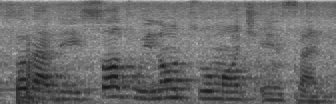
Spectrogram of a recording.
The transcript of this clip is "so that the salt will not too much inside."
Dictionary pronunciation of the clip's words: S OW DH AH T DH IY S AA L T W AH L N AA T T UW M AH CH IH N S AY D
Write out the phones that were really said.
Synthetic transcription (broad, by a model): S OW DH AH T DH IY S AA T W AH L N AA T T UW M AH CH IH N S AY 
